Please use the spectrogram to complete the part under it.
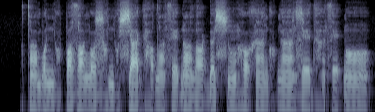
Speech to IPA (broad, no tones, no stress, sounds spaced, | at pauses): tˤ õ b ɔ ɲ ɔ̤ p ɛ zˤ ɐ ŋ ɔ ɮ ɔ̤ ɲ ɔ̤ ɕ a ɡʱ ɛ dˤ ã s ɛ ɗ ɐ̃ ðˤ ɛ ɠ ɐ ɕ õ ɦ ɔ x ã ɡ ɔ̤ ɡ ã ɮ ɛ dʱ ɐ̃ s ɛ ɠ ɔ̃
